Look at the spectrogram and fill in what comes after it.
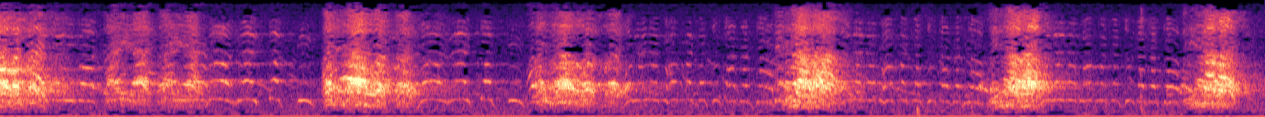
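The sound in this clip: A large crowd chanting Allahu Akbar in reply to calls of Nara-e-Takbeer: loud massed shouts swell up repeatedly at regular intervals, about six times, with a quieter voice and crowd murmur between the bursts.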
